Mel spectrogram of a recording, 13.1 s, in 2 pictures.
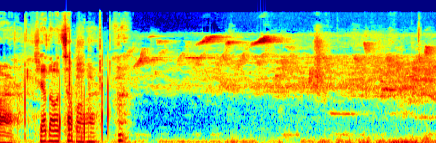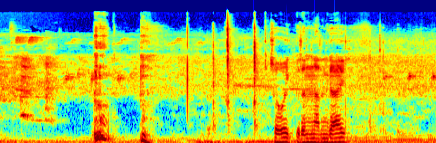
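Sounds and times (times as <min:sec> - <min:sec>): small birds chirping: 0:00.0 - 0:13.0
low rumble: 0:04.0 - 0:13.0.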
